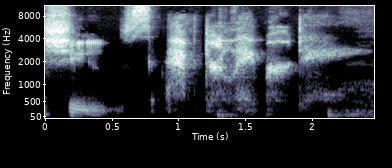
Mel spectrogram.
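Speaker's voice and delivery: slow, hushed mock horror; scandalized whisper. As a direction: whisper it slowly as if unspeakable. Mock horror at fashion crime.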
